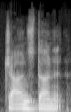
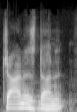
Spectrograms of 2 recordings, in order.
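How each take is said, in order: First: Has is contracted to a single s sound. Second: Has is said as a full word.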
